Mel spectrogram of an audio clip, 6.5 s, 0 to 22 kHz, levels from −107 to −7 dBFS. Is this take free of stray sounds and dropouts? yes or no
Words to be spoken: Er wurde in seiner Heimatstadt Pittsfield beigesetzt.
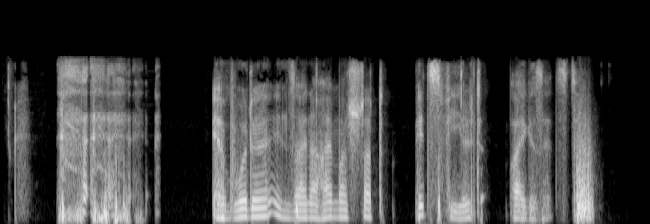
no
